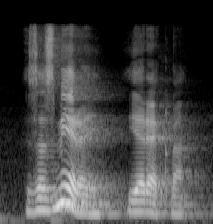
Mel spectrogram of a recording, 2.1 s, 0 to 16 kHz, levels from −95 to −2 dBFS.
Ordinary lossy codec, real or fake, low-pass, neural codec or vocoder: none; real; 10.8 kHz; none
